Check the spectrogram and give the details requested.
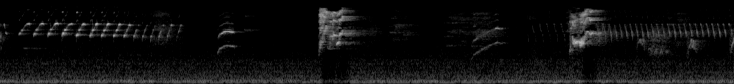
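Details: Canary singing bright, high trills and rapid rolls broken by quick upward-swept whistles, in bursts with short pauses; a long, standard-song lure recording meant to prompt other songbirds to answer and sing.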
